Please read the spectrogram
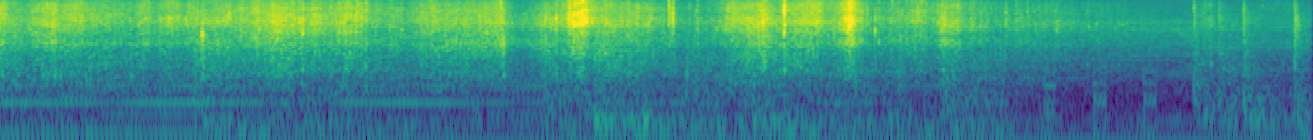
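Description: Footsteps and rustling of several people walking through grass and undergrowth, irregular soft crunches over a low steady hum that fades about halfway through.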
